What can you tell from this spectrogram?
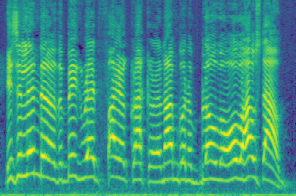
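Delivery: high, loud playful threat; boisterous announcement. Acted. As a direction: belt it out like a child playing explosive. Rosie threatens as a firecracker.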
